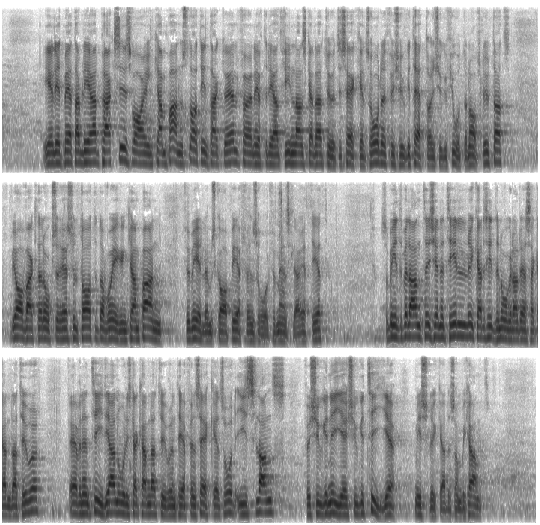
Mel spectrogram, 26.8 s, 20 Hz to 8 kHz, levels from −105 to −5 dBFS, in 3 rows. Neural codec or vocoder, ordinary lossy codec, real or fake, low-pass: none; none; real; 7.2 kHz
